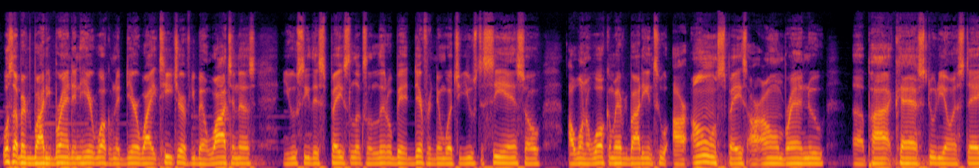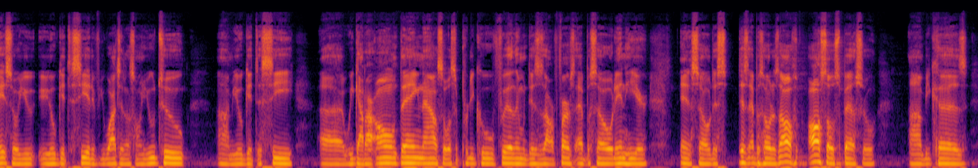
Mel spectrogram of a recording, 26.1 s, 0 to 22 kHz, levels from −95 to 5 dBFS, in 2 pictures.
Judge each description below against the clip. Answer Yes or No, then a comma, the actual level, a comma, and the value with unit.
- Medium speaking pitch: No, low, 120 Hz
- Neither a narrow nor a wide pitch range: No, narrow, 1.8 semitones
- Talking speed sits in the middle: No, fast, 225 wpm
